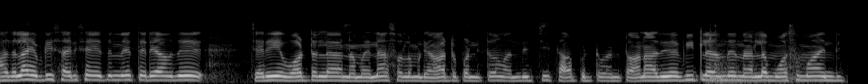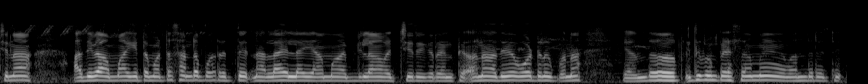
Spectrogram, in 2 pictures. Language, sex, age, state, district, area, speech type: Tamil, male, 18-30, Tamil Nadu, Tiruvannamalai, rural, spontaneous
